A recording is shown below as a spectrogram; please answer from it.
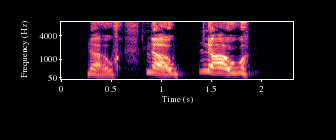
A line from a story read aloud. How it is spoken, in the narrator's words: cried Monks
